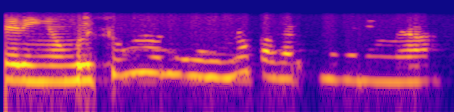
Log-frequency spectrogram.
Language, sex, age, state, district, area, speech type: Tamil, female, 30-45, Tamil Nadu, Tiruppur, rural, conversation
